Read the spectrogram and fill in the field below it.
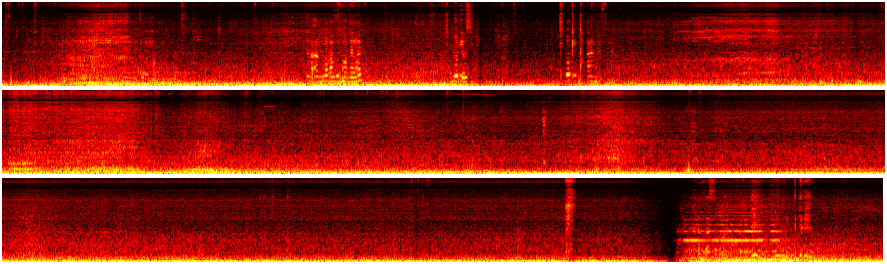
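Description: Traffic rumbles along a city street outside.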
